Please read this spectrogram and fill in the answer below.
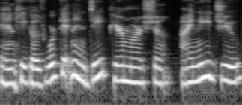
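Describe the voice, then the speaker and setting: This is an unremarkable speaking voice from a woman, medium in pitch with ordinary pitch variation, at a fairly slow pace. The recording is very clean, with a silent background. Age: 60s. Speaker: podcast host. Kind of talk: casual chat. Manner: chatty, jokey.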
